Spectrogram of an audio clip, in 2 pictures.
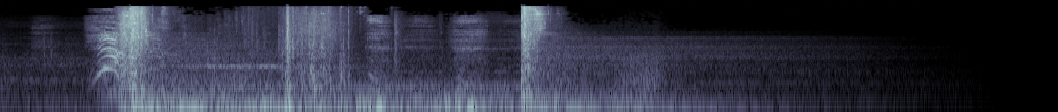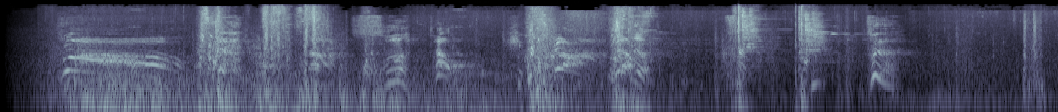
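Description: Swords clash and ring with sharp metallic strikes.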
